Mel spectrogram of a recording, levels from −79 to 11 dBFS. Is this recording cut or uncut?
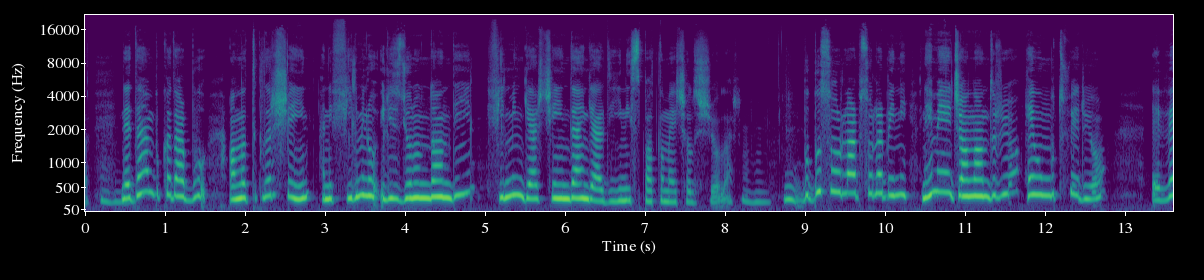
cut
